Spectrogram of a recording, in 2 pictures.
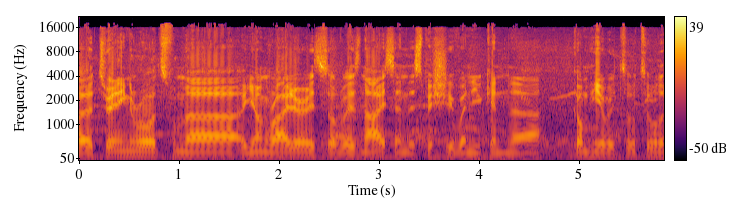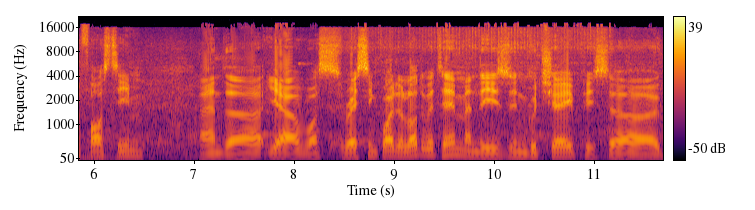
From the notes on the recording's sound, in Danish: Den store Tour-optakt optaget i forbindelse med holdpræsentationen i Tivoli.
